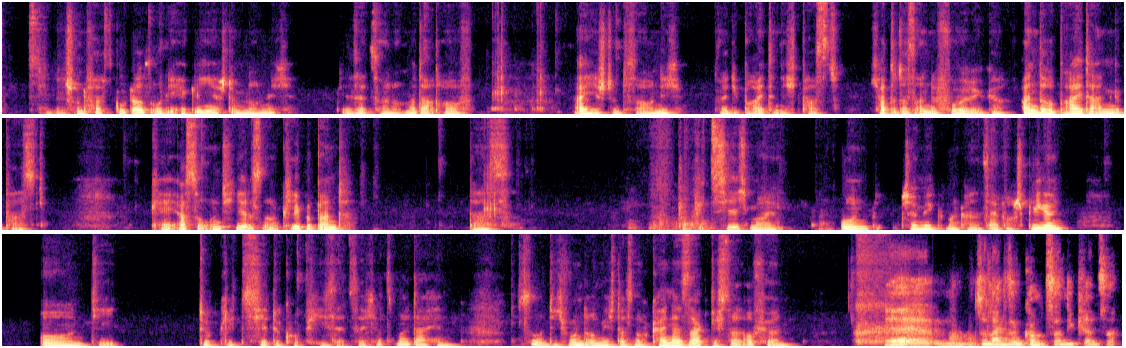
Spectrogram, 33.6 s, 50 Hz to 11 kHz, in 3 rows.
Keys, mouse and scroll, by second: 0.4 ctrl+scroll up 2, 1.6-4.5 drag, 5.2-5.6 ctrl+scroll up 4, 6.3 click, 11.6 ctrl+scroll down 2, 13.4 click, 13.7-15.8 drag, 16.0-16.7 ctrl+scroll up 3, 18.9 ctrl+d, 21.2 click, 22.3-25.2 drag, 25.8 click, 26.2-26.9 ctrl+scroll down 2.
